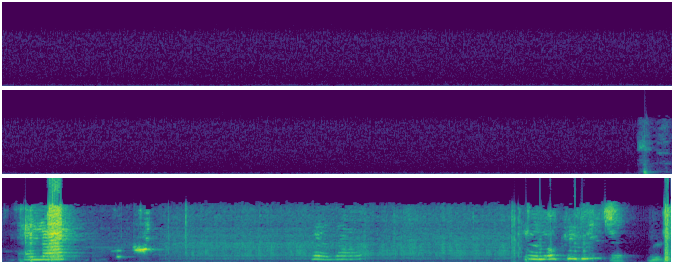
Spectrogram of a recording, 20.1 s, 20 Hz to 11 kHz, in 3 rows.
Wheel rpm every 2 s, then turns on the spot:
0, 0, 0, 0, 0, 0, 0, 10, 20, 10.
14-20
